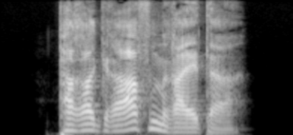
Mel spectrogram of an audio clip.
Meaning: alternative spelling of Paragraphenreiter
- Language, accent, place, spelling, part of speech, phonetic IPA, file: German, Germany, Berlin, Paragrafenreiter, noun, [paʁaˈɡʁaːfn̩ˌʁaɪ̯tɐ], De-Paragrafenreiter.ogg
